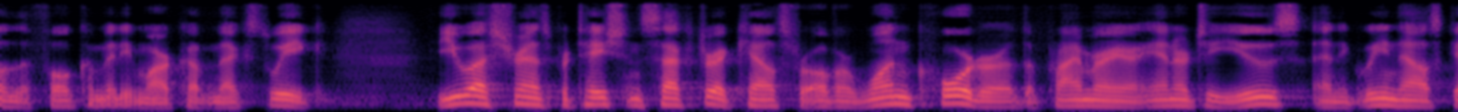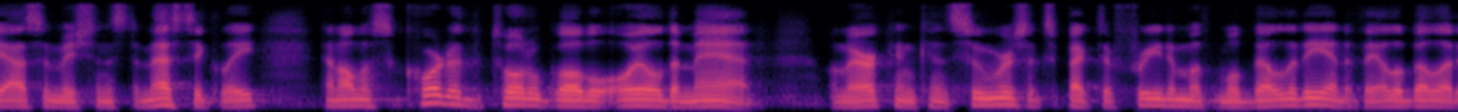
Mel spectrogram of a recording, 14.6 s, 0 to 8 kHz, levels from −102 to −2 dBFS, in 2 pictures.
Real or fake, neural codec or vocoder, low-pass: fake; codec, 24 kHz, 0.9 kbps, WavTokenizer, large speech release; 7.2 kHz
